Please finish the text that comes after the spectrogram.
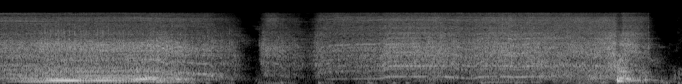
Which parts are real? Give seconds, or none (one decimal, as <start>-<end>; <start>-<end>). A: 0.0-5.4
